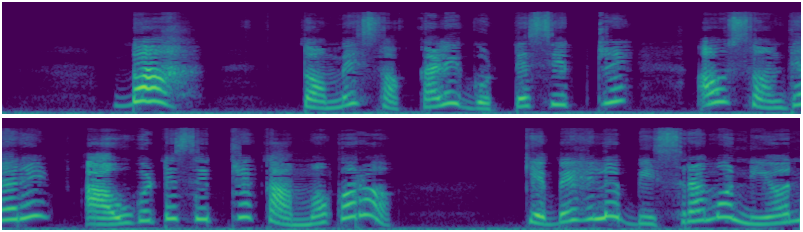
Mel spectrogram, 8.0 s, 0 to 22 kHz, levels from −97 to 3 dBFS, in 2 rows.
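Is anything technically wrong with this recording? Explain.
Yes. The speech carries plainly audible codec damage throughout, with two brief attack smears.

HE-AAC compression is the likely cause of the gritty, lispy treble. Nothing is present above 14.9 kHz, and the upper band is rebuilt from copied lower bands rather than coded directly, so its harmonics misalign. The degree of damage fits a bitrate around 20 kbps.

Pre-echo occurs at 4.79 s and at 5.14 s, just before "କାମ କର". The codec spreads quantisation noise across each block, so a short hiss of 18 ms and 11 ms respectively leaks ahead of the attack, which sounds softened and smeared.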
